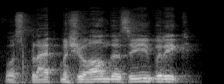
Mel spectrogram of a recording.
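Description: An older Bavarian master craftsman, acted by a man with a mid-pitched voice. He is dry, homely and kindly under his grumbling, heard in a roomy radio play recording. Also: steady tone, a little slow, natural voice. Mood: softening, resigned. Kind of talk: German children's radio play acting.

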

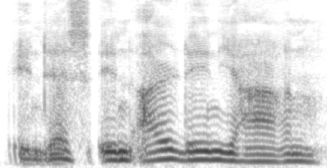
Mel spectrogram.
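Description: Casting: brooding, aging manservant, radio drama; dry close sound, gravelly voice, ornate self-dramatising delivery. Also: male voice, fairly high pitch, slow pace, a little mellow, dry recording, exaggerated voice. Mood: wry, wretched. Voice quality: gravelly, husky. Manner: rambling, archaic, self-dramatising. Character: bitter, aging manservant brooding over his wretched life. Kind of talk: theatrical radio drama monologue.

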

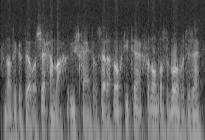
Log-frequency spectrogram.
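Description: An actor playing a polite, hesitant writer in a Dutch radio play, probing in a halting way and repeating himself. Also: male voice, low-pitched, slight background noise, natural voice. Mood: awkward. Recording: muffled, narrow-band old radio recording.

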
